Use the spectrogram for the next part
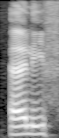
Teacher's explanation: حرف الالف لا يمد فاني اقراه الف بدون مد لكن حرف اللام اقول لام وحرف الميم اقول ميم اذا هذه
